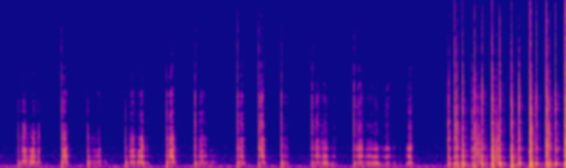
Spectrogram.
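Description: A round, palm-sized plastic Body Shop Hemp body butter jar with a black rim and a green label on the lid is held in one hand while the fingernails of the other hand scratch and tap the labeled lid. Short, dry clicks and brief scratchy strokes come at an uneven pace. They turn into a faster, louder burst of crisp, bright taps near the end.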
